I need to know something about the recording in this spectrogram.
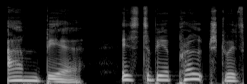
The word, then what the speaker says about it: Amber: Amber, pronounced Ambier, is to be approached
